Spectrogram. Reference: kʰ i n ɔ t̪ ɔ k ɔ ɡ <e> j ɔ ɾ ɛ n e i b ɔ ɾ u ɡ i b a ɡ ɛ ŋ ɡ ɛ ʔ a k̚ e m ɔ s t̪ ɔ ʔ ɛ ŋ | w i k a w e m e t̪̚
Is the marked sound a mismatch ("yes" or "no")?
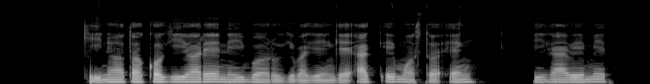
yes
